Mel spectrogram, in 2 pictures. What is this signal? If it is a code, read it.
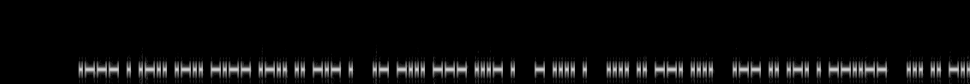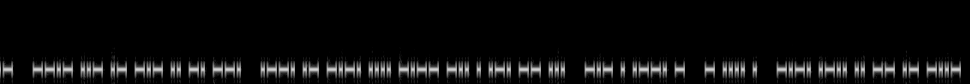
Morse code, heard as a keyed tone, about 40 wpm, 700 Hz. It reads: JELLYLIKE ABOVE THE HIGH WIRE, SIX QUAKING PACHYDERMS KEPT THE CLIMAX
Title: Pangram Challenge v2 - 40wpm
